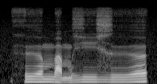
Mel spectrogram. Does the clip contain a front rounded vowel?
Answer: no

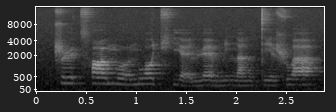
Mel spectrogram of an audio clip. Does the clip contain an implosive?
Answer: no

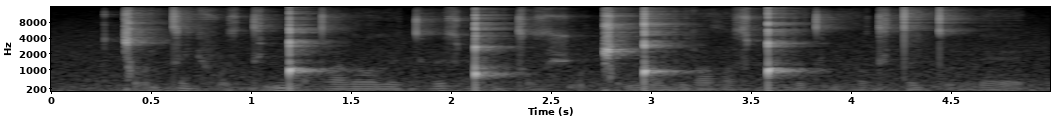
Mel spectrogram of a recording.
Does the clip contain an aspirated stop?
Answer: no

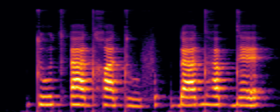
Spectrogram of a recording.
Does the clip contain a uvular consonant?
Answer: yes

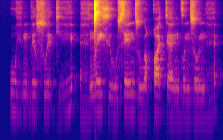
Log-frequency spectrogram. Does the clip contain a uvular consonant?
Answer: yes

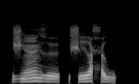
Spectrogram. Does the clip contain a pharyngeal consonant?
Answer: yes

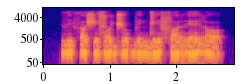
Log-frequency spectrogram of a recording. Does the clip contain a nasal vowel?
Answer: no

